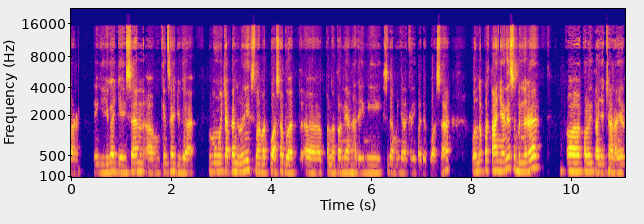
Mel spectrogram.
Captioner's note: non-english speech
